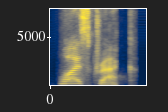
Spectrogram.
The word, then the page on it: wisecrack: Indian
